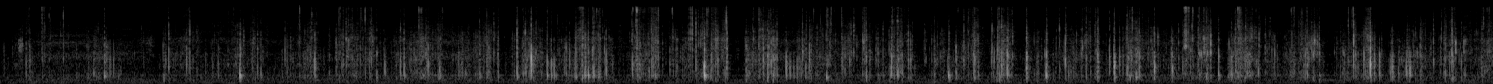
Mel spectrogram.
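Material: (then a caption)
Cardboard. A small, closed 500-piece cardboard puzzle box is held in both hands and gripped and squeezed with the fingertips and thumbs. Dense, continuous squeaky, crinkly gripping sounds with quick crackling bursts fill the whole clip, bright and light with almost no low end.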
